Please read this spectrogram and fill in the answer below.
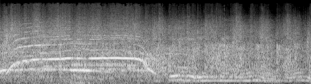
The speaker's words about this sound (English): All right, audience. If it's Black Widow, applaud.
